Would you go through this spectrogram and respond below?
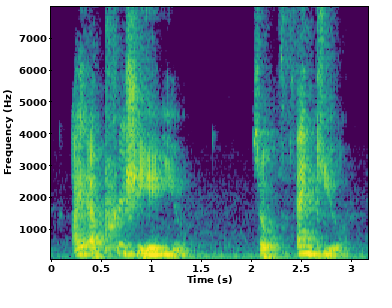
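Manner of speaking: usual speaking voice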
